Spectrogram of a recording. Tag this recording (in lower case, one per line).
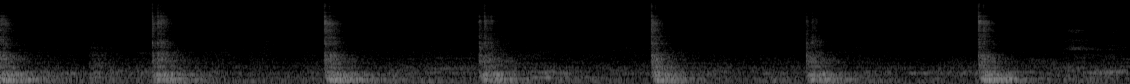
mechanisms
clock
